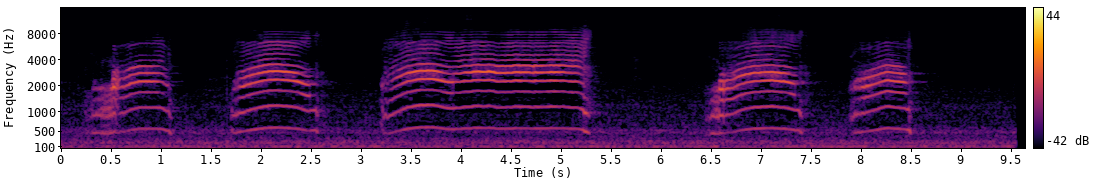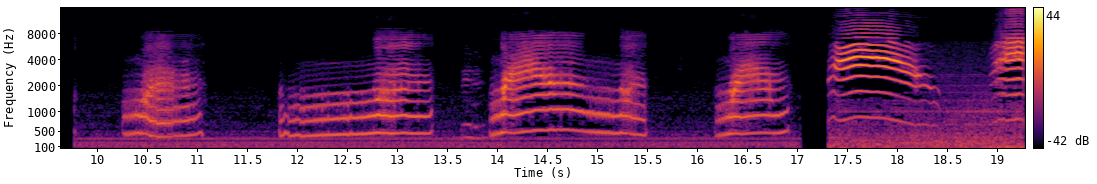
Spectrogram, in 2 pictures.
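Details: Cat meowing for something specific it wants; a run of clear arched, evenly pitched meows, then a second stretch of higher, sharper, more varied meows ending in a loud bright call, over a faint steady hum.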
